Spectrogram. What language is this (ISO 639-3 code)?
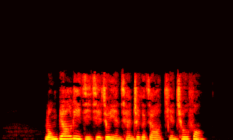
zho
